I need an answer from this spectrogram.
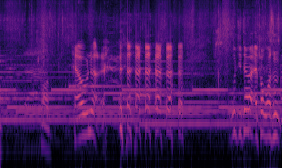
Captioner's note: laughing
